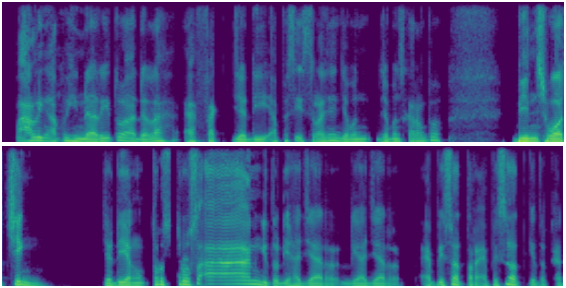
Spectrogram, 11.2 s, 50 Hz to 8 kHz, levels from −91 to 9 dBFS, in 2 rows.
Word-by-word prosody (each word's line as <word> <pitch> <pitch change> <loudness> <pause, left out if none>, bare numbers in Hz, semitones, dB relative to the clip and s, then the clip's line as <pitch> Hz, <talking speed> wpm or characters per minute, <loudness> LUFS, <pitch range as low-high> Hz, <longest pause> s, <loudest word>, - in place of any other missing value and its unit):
paling 160 +1 +1
aku 140 +3 -3
hindari 135 0 +2
itu 180 -1 -2
adalah 135 +1 -2
efek 135 +2 -5
jadi, 115 -2 -1
apa 130 - -13
sih 160 - -4
istilahnya, 135 +4 -2
zaman 125 0 -1
zaman 125 +2 -2
sekarang 140 +2 -4
tuh, 175 -2 -4 0.7
binge 140 0 +8
watching, 135 - +4 0.6
jadi 140 +6 +3
yang 130 0 -3
terus-terusan 195 +3 +2
gitu 135 -1 -2
dihajar 110 -1 -4
dihajar 110 0 -4 0.3
episode 135 +6 +1
per - - -3
episode 145 +6 +1
gitu 100 0 -7
kan. 100 - -10
135 Hz, 145 wpm, -23 LUFS, 115-155 Hz, 0.7 s, binge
